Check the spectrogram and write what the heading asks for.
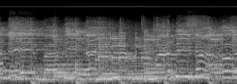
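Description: Live African band music: interlocking electric guitar lines and bass over a drum kit with a steady kick-drum beat, with voices singing.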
